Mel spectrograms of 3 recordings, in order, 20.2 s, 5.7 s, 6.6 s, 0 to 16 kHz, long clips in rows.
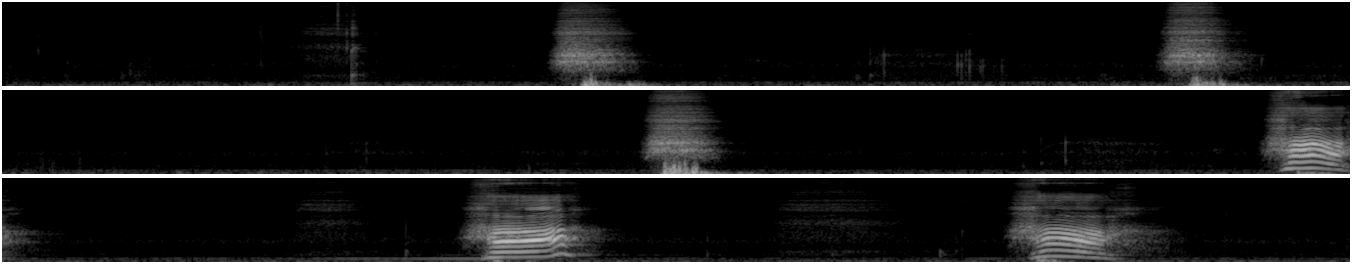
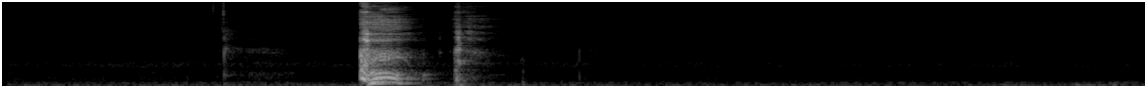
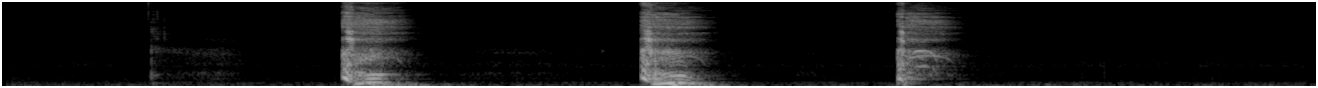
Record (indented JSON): {
  "exhalation_length": "20.2 s",
  "exhalation_amplitude": 9750,
  "exhalation_signal_mean_std_ratio": 0.23,
  "cough_length": "5.7 s",
  "cough_amplitude": 8568,
  "cough_signal_mean_std_ratio": 0.18,
  "three_cough_length": "6.6 s",
  "three_cough_amplitude": 9190,
  "three_cough_signal_mean_std_ratio": 0.27,
  "survey_phase": "beta (2021-08-13 to 2022-03-07)",
  "age": "18-44",
  "gender": "Female",
  "wearing_mask": "No",
  "symptom_runny_or_blocked_nose": true,
  "symptom_headache": true,
  "smoker_status": "Never smoked",
  "respiratory_condition_asthma": false,
  "respiratory_condition_other": false,
  "recruitment_source": "Test and Trace",
  "submission_delay": "2 days",
  "covid_test_result": "Positive",
  "covid_test_method": "RT-qPCR",
  "covid_ct_value": 16.3,
  "covid_ct_gene": "ORF1ab gene",
  "covid_ct_mean": 16.4,
  "covid_viral_load": "4200000 copies/ml",
  "covid_viral_load_category": "High viral load (>1M copies/ml)"
}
